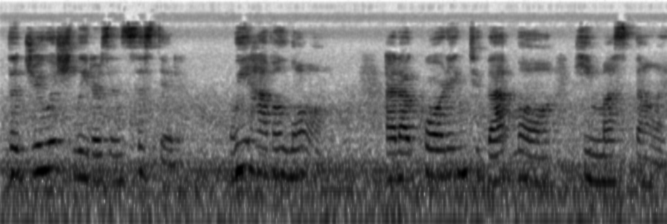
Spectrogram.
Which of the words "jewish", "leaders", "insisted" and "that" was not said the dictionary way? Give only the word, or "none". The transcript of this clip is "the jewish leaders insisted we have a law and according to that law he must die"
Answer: none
